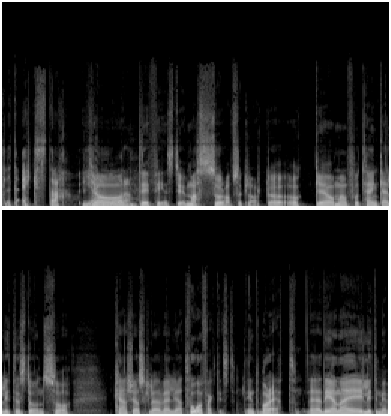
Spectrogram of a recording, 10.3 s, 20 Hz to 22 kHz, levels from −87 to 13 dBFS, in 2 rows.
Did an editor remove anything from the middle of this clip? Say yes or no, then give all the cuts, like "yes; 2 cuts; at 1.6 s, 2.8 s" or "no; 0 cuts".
no; 0 cuts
